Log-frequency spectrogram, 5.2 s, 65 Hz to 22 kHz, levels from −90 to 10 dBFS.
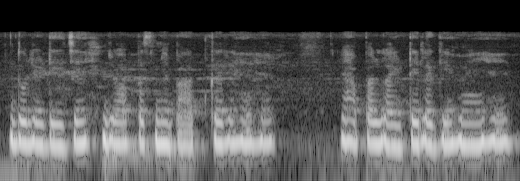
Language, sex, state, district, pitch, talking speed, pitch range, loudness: Hindi, female, Uttar Pradesh, Lalitpur, 220 Hz, 170 wpm, 215-225 Hz, -13 LUFS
